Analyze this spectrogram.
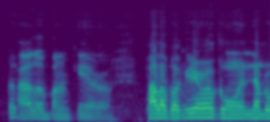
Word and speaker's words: Paolo Banchero: How do you pronounce? Paolo Banchero.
